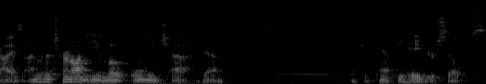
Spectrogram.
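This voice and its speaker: At a fairly quick pace, a man speaks with vocal fry, a fairly low pitch and fairly even intonation. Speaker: esports caster. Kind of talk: live commentary. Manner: casual, joking.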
